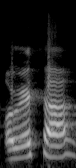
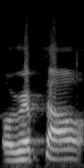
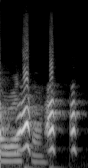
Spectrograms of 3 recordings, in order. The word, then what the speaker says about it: Oretha: today on the channel we have Oretha, not Oreptal or Exactly. Loretta or Exactly. whatever you want to Just call. Oretha.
